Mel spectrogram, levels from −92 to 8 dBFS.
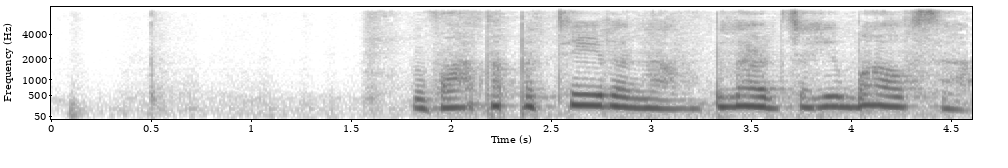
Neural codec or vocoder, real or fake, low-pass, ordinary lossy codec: codec, 16 kHz, 1.1 kbps, Voila-Tokenizer; fake; 7.2 kHz; Opus, 64 kbps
